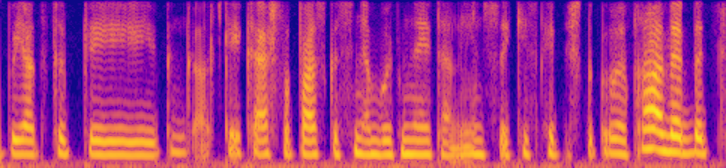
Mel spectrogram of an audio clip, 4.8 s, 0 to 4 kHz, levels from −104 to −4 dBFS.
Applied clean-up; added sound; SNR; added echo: neural diffusion model UNIVERSE++.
